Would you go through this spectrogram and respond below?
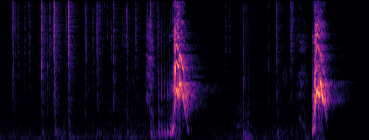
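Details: Toy Poodle named Koron spinning round and crying: two loud, sharp yelping whines about two seconds apart, the first preceded by a soft rising whimper, with light claw clicks tapping between them.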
